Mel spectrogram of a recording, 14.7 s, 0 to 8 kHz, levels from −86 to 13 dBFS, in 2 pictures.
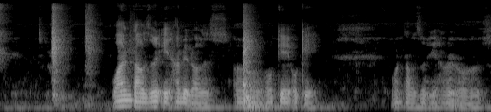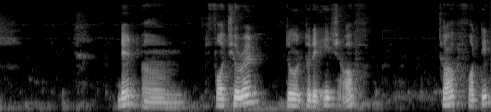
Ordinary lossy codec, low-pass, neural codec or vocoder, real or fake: none; 7.2 kHz; none; real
